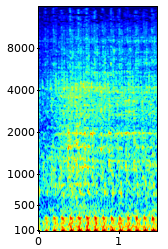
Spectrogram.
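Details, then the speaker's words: Polaris Sportsman 500 ATV after pulse (trigger) coil replacement, idling with cover temporarily bolted on: even, quick exhaust pulses about ten per second, no misfires or stumbles; single runs cleanly. "sounds good so hopefully this video has been helpful"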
